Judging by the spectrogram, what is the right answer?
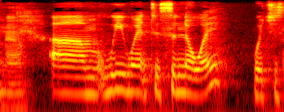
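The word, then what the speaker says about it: Senoia: I'll let you know um we went to sonoi which is not sonoya for those folks who pronounce it sonoya it is just south of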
